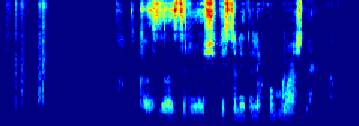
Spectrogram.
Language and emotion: Russian, neutral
